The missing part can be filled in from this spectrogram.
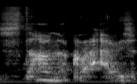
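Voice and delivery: breathy, near-whispered Australian accent. Naming the band again, now saying it like an australian: australian accent. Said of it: "I should have said it like an Australian".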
